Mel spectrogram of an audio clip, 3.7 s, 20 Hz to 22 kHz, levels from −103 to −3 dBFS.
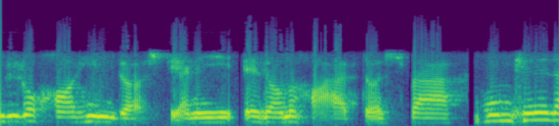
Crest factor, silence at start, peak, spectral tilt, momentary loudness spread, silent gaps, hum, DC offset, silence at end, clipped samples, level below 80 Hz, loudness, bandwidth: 12 dB; 0 s; -4 dBFS; -8 dB/octave; 6 LU; none; none; under 0.1%; 0 s; under 0.1%; -58 dBFS; -17 LUFS; 5.4 kHz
